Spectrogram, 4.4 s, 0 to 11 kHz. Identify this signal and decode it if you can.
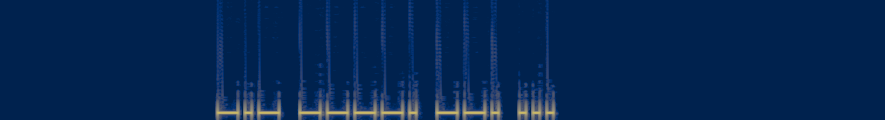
Morse code, heard as a keyed tone, about 34 wpm, 700 Hz. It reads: K9GS
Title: Call Signs Repeated 2x - 35wpm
